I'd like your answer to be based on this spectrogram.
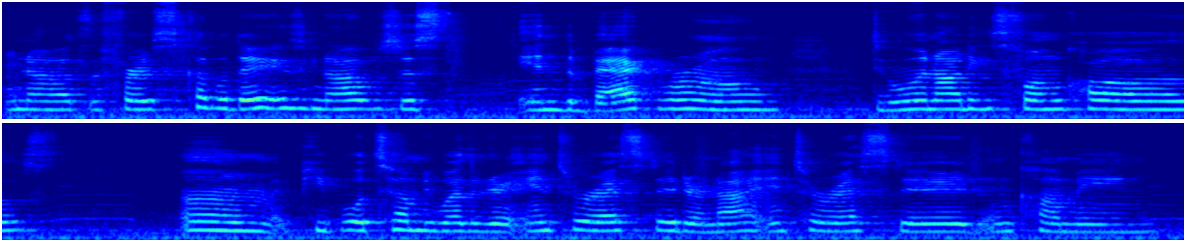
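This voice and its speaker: With music playing behind her and audible room echo, a woman speaks quietly at a fairly slow pace in a fairly high, monotone, flat voice. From Virginia. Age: young. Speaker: YouTuber. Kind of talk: storytime vlog.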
